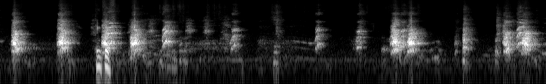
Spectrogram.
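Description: Several household dogs barking in short, irregular bursts, some barks coming in quick pairs, with a short lull near the middle. They are alarm barking at a food delivery being dropped off.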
